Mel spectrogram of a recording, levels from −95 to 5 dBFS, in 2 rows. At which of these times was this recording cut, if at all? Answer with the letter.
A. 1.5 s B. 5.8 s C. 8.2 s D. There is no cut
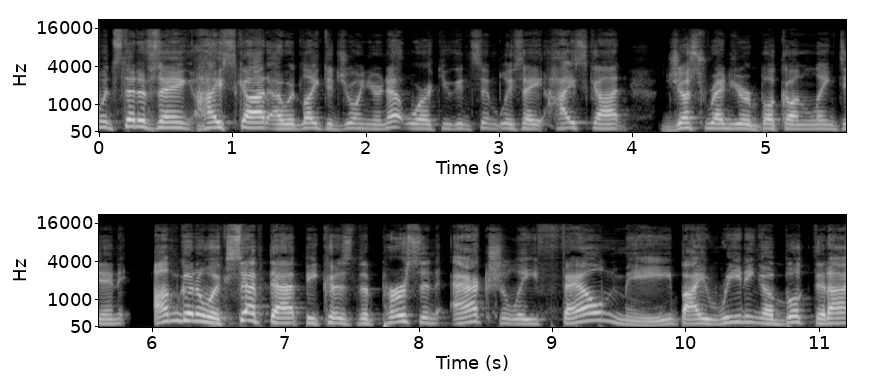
B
